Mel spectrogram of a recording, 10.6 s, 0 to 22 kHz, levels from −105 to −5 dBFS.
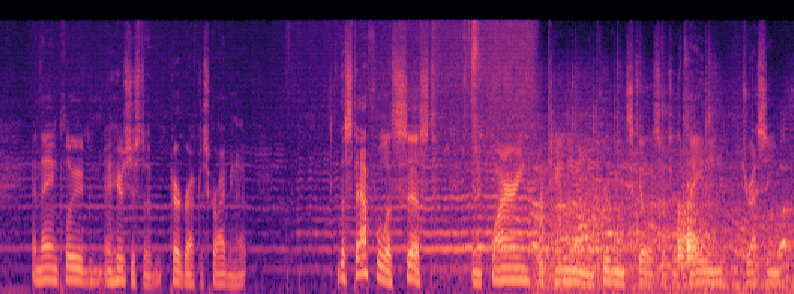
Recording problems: animal sounds; very loud; throughout; as loud as the speech

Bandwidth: 17 kHz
